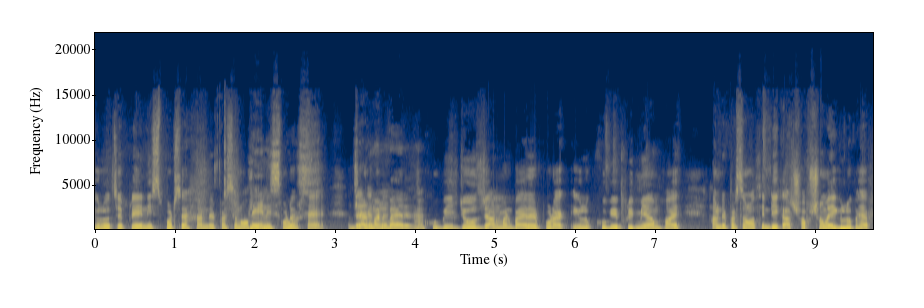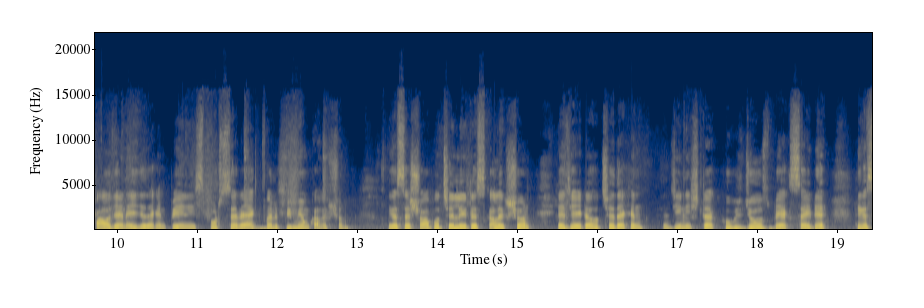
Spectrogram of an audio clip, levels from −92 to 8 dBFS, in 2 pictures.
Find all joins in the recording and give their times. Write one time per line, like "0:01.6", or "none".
none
